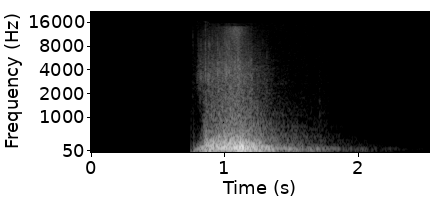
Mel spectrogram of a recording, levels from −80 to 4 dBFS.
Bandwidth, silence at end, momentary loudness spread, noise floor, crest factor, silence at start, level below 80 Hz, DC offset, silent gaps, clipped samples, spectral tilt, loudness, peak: 15 kHz; 1 s; 18 LU; under -90 dBFS; 22 dB; 0.8 s; -30 dBFS; under 0.1%; none; under 0.1%; -7.5 dB/octave; -18 LUFS; 0 dBFS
